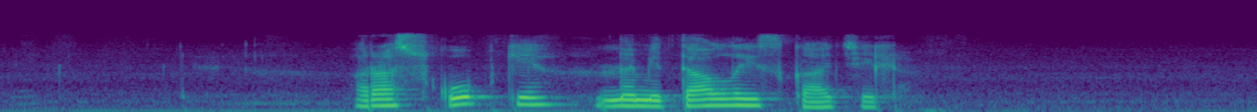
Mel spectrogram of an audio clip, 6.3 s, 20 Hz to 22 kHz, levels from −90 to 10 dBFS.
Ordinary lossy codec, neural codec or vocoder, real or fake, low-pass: none; none; real; 7.2 kHz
